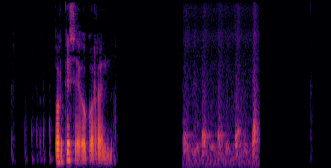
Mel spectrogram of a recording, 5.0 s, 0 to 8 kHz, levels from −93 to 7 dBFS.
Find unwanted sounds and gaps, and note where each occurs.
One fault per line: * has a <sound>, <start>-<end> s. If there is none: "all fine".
* has a whoosh, 2.7-3.9 s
